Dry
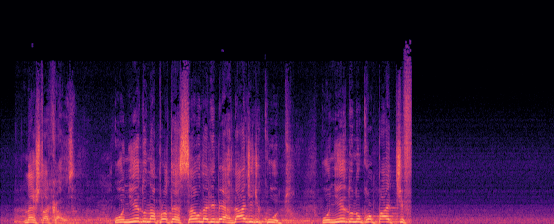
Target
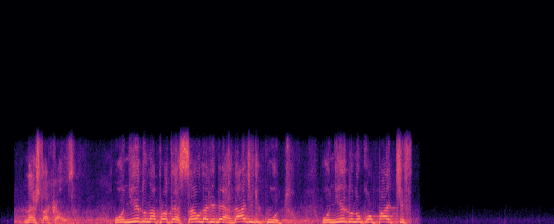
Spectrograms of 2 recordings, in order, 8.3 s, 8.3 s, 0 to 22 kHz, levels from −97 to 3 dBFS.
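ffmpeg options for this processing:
-af "agate=range=0.0631:threshold=0.01:ratio=16:detection=peak,volume=0.668" -ar 48000 -c:a libopus -b:a 12k

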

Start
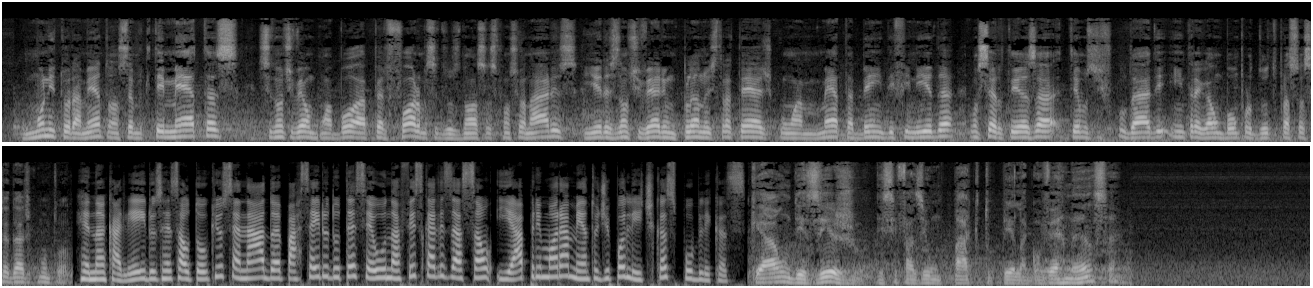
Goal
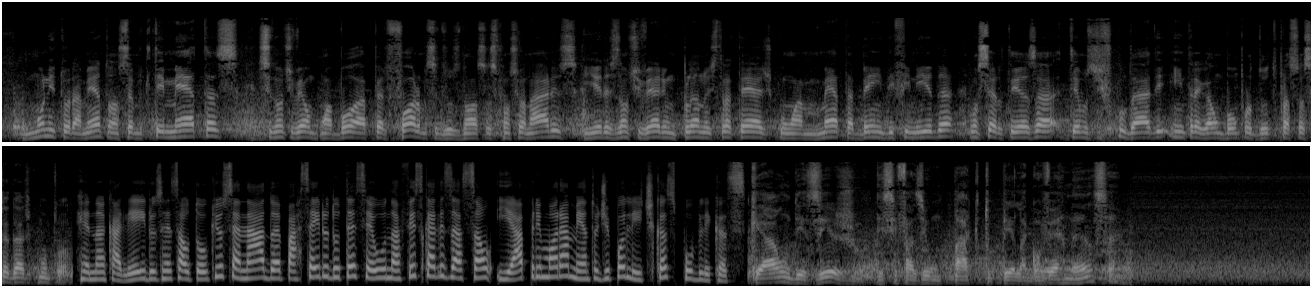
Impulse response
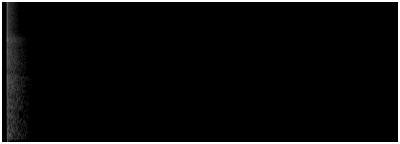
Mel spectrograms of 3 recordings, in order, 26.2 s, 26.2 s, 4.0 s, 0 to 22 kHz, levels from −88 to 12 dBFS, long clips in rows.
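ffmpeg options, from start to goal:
-af "highshelf=f=2700:g=-10.5,acompressor=threshold=0.0316:ratio=10,highpass=390"

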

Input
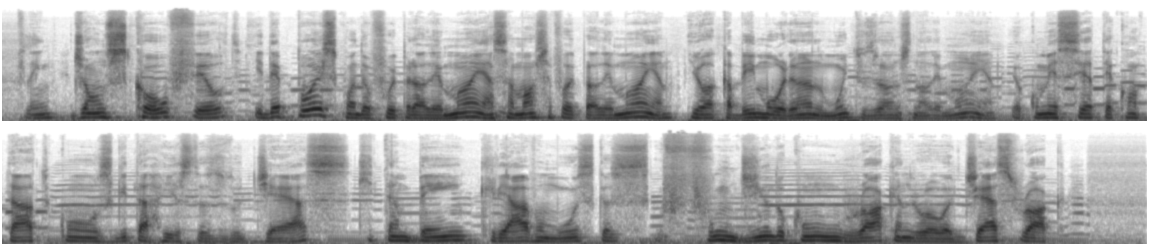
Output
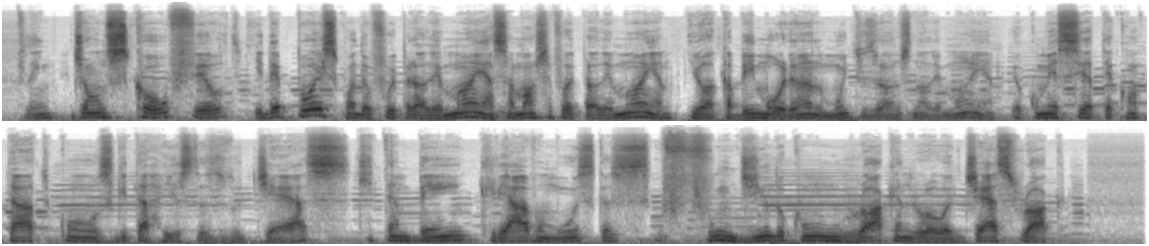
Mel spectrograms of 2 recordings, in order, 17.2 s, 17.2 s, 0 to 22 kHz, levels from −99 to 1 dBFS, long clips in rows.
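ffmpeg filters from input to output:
-filter_complex "[0:a]crystalizer=i=5:c=0,asplit=3[s0][s1][s2];[s1]asetrate=37084,aresample=44100,atempo=1.18921,volume=0.251[s3];[s2]asetrate=55563,aresample=44100,atempo=0.793701,volume=0.126[s4];[s0][s3][s4]amix=inputs=3:normalize=0,volume=0.596"

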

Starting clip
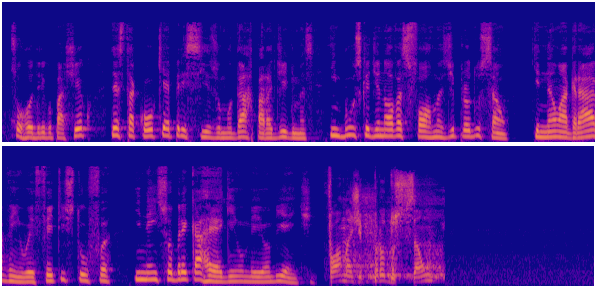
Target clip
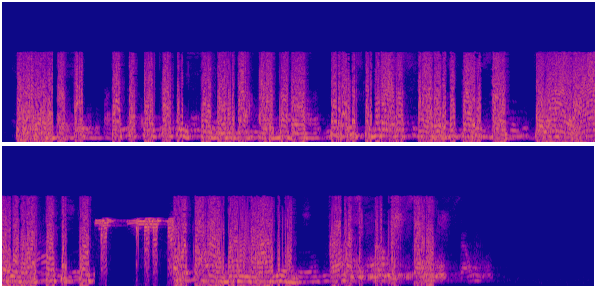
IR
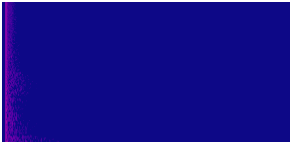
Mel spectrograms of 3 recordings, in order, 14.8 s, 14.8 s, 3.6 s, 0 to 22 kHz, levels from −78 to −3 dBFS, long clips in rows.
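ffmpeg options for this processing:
-filter_complex "[0:a]afwtdn=0.0282,lowshelf=f=260:g=4,alimiter=level_in=1.12:limit=0.0631:level=0:latency=1:release=18,volume=0.891,flanger=delay=17:depth=7.8:speed=2.3,aecho=1:1:585:0.2,asplit=2[s0][s1];[1:a]atrim=start_sample=2205,asetrate=57330,aresample=44100[s2];[s1][s2]afir=irnorm=-1:irlink=0,volume=0.501[s3];[s0][s3]amix=inputs=2:normalize=0,aeval=exprs='(mod(28.2*val(0)+1,2)-1)/28.2':c=same,asettb=1/sr,asplit=3[s4][s5][s6];[s4]atrim=end=8.574[s7];[s5]atrim=start=8.57:end=9.56,asetpts=PTS-STARTPTS,afade=t=in:d=0.004:c=qsin,afade=t=out:st=0.986:d=0.004:c=qsin,lowpass=f=2200:t=q:w=0.5098,lowpass=f=2200:t=q:w=0.6013,lowpass=f=2200:t=q:w=0.9,lowpass=f=2200:t=q:w=2.563,afreqshift=-2600[s8];[s6]atrim=start=9.556[s9];[s7][s8]acrossfade=d=0.004:c1=hsin:c2=qsin[s10];[s10][s9]acrossfade=d=0.004:c1=qsin:c2=hsin,volume=1.58" -ar 11025 -c:a libmp3lame -b:a 24k

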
